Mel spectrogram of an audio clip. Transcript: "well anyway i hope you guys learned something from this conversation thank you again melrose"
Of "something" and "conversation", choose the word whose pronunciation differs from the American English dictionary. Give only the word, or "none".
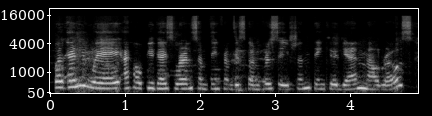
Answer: something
